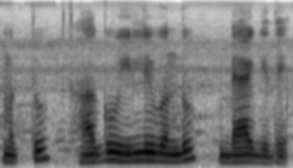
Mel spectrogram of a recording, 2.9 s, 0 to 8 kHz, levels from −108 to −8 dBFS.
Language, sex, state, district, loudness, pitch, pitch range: Kannada, male, Karnataka, Koppal, -16 LUFS, 130 Hz, 120-145 Hz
